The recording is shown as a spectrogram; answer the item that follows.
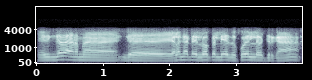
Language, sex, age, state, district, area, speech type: Tamil, male, 60+, Tamil Nadu, Thanjavur, rural, conversation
